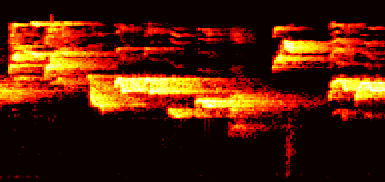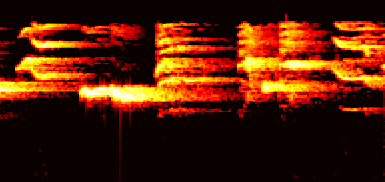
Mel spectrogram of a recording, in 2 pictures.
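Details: Anis kembang, the orange-headed thrush, singing vigorously: clear, sustained whistled notes stepping between pitches, with slurred falling and rising phrases flowing almost without break.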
